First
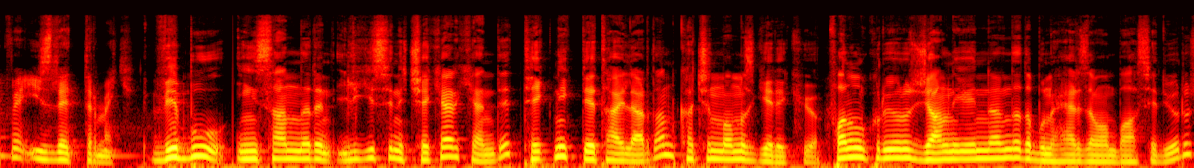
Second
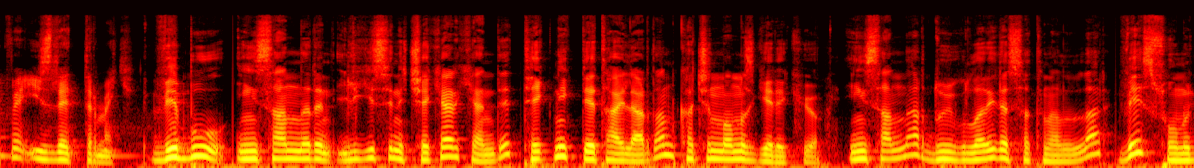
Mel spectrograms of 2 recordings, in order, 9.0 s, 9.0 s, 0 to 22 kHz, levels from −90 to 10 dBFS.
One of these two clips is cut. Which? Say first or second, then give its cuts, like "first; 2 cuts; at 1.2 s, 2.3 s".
second; 1 cut; at 6.2 s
